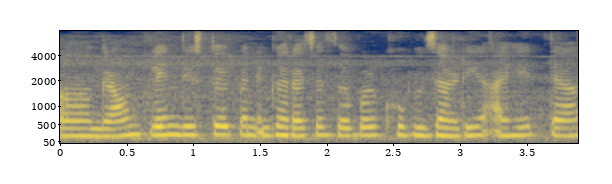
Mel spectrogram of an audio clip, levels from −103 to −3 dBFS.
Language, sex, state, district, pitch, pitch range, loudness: Marathi, female, Maharashtra, Solapur, 220 Hz, 205-225 Hz, -15 LUFS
